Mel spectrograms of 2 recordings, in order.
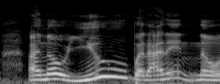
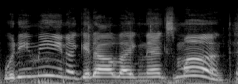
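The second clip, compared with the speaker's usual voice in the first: higher-pitched, baffled retort; retold puzzlement; 10 semitones higher than usual. Inmate answering a mistaken friend, retold puzzlement. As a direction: imitate a puzzled reply, pitched well up.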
